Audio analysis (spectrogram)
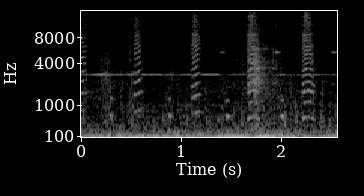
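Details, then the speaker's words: Daewoo Nexia front suspension: sharp rubbery squeaks about twice a second as the car rocks, from a lower control arm bushing on the second side; lever installed incorrectly, same as the other side. "этот свист, это опять та же резинка, блядь, что и с той стороны. Потому что неправильно установлен рычаг, блядь."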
